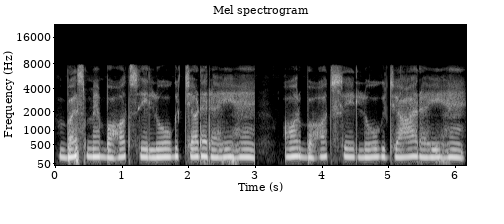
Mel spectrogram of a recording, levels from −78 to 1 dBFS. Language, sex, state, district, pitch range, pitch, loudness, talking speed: Hindi, female, Jharkhand, Deoghar, 180-195 Hz, 185 Hz, -16 LUFS, 145 wpm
